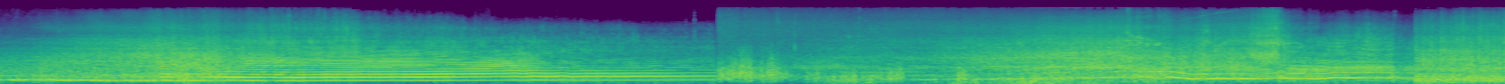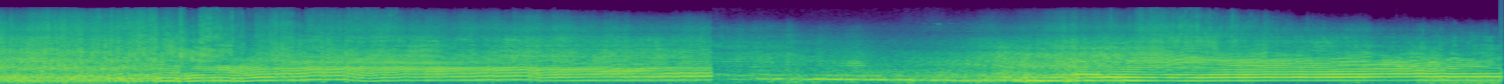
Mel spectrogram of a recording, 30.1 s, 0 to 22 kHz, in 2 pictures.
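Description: Small front-wheel-drive rally cars, among them a Peugeot 208 Rally4, driven hard along a tarmac and cobbled stage. The engine note climbs through the gears and drops at each shift, with an abrupt change of car and sound three times, about every seven or eight seconds.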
